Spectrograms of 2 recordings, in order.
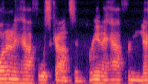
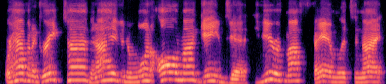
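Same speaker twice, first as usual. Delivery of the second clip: higher-pitched mock Cajun accent; Brian Kelly Cajun accent; 8 semitones higher than usual. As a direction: imitate a coach's put-on Cajun accent at a press event. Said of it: "got his Cajun accent".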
